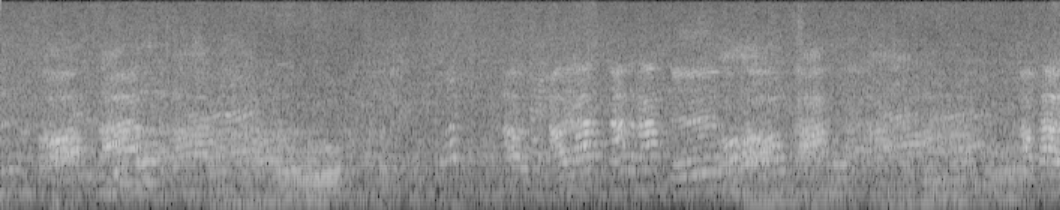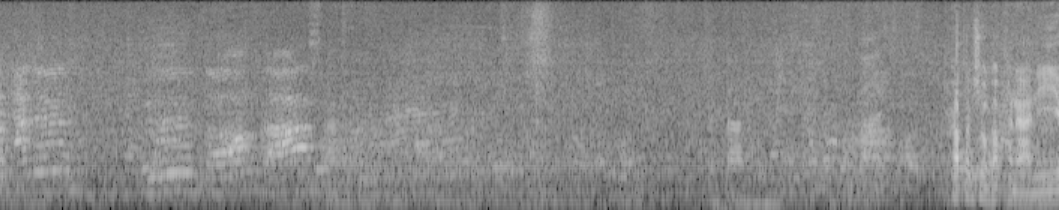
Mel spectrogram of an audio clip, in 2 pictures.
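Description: An elderly man speaks calmly in a low voice.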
